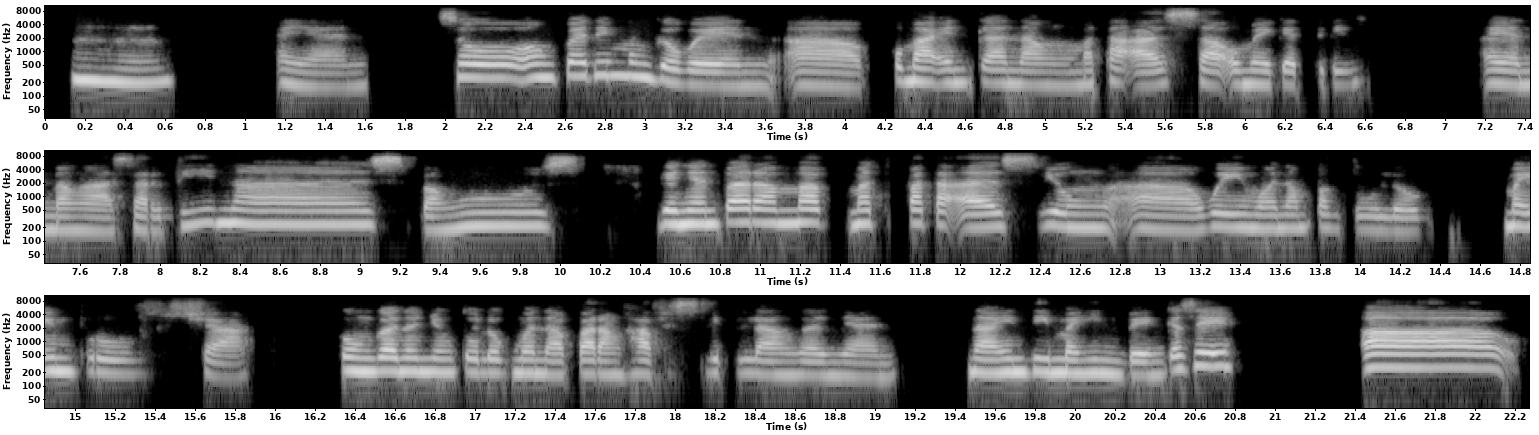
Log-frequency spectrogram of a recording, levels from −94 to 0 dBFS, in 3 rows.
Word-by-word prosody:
Mhm. 215 -2 -2 0.6
Ayan. 165 -3 -7 0.5
So 255 -2 +2
ang 265 +2 +1
puwede 290 +2 0
mong 280 -2 0
gawin, 180 -6 -1
ah, 175 -2 +1 0.2
kumain 210 -3 +1
ka 200 -1 0
ng 180 -2 -4
mataas 185 -2 +1
sa 185 -3 +2
omega-3. 185 0 -6 0.6
Ayan, 190 -2 -2
mga 180 -1 0
sardinas, 240 +4 0
bangus, 220 +4 -2 0.3
ganyan 245 0 +3
para 265 -1 +7
ma 260 +1 +4
mapataas 235 -4 +1
yung, 215 -3 -1 0.2
ah, 185 -2 -1
way 210 -1 -2
mo 195 -1 -3
ng 195 0 -5
pagtulog. 180 -4 -8 0.4
Ma-improve 215 -3 -2
siya, 170 -3 -4 0.4
kung 225 -1 +1
gano'n 215 -1 +3
yung - - -8
tulog 200 -1 -4
mo 200 - -1
na 180 -1 -1
parang 190 -1 +2
half 190 0 -1
sleep 200 +2 -7
lang 185 -2 -2
ganyan, 175 -2 -5 0.4
na 200 -1 +3
hindi 210 0 0
mahimbing. 190 -3 -1
Kasi, 280 +4 +3 0.7
ah, 260 -1 +8
200 Hz, 125 wpm, -23 LUFS, 185-240 Hz, 0.7 s, ah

